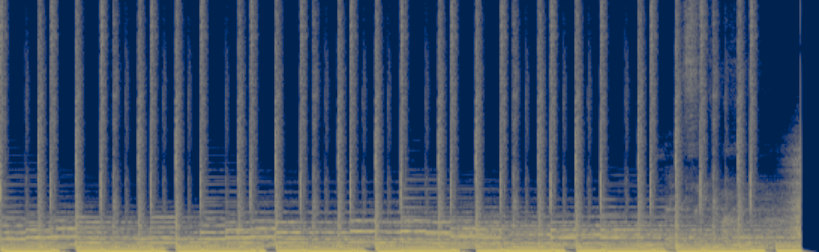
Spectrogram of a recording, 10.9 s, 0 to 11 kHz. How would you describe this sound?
Music > Multiple instruments
cool reggaeton beat. Part of a whole beat. AI generated: (Suno v4) with the following prompt: generate a reggaeton instrumental inspired in the spanish scene (soto asa), at 90 bpm, in D minor.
